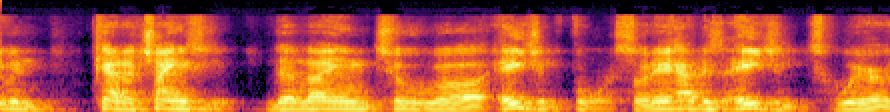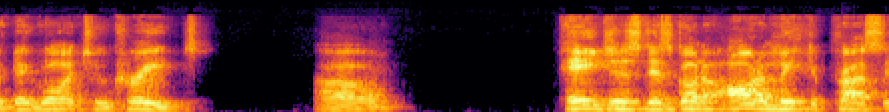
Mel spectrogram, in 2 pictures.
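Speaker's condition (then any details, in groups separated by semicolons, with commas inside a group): No condition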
